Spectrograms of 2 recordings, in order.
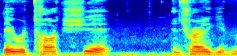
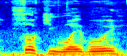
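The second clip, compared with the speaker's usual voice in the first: mock taunt, punched a bit louder; hostile taunt; 2 semitones higher, 4 dB louder, slower than usual. Stranger taunting him as he walks by, mock hostile. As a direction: imitate a stranger throwing an insult. Acted street taunt from passing dude.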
